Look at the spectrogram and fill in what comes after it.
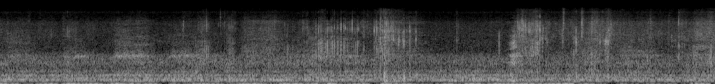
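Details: Wild bees buzz loudly around a forest honey harvest in 2026, a steady, thick drone rich in overtones, overlaid with crackling and scraping bursts, strongest near four and five seconds.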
